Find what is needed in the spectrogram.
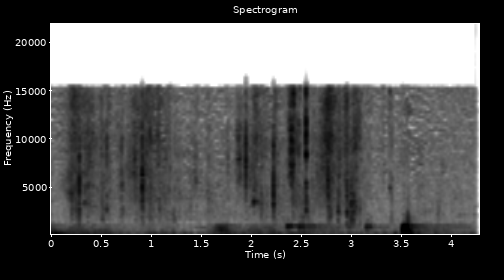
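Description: Open public-address microphones on an outdoor stage picking up a low hum and rumble, with two loud low thumps, one at the start and one about three and a half seconds in, and a faint steady ringing tone in the second half.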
